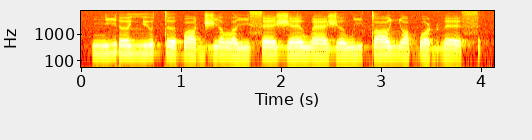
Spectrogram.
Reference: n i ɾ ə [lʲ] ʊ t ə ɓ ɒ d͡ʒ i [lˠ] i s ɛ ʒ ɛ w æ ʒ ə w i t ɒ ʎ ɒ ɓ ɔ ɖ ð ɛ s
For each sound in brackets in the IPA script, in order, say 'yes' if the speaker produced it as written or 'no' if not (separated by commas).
yes, yes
